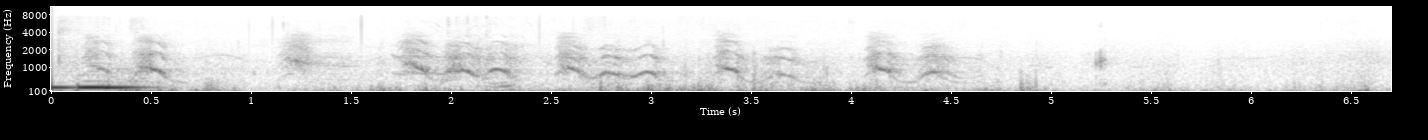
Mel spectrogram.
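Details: Labrador Retrievers, an adult male and female, in Andhra Pradesh, India: a run of short, high whining yelps that rise and fall in pitch, about ten over several seconds, above low rumbling background noise.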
